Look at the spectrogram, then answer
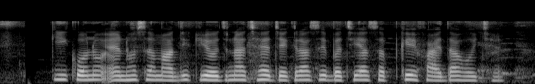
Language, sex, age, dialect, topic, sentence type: Maithili, female, 18-24, Angika, banking, statement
